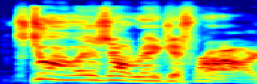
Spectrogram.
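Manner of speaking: high, strained mock outrage; hammed-up angry sputtering; pissed-off customer. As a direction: rant like an indignant customer, ending in a growl. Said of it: "already pissed off and angry".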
